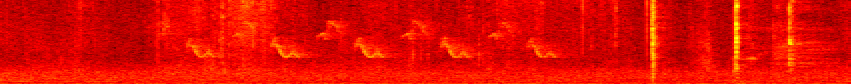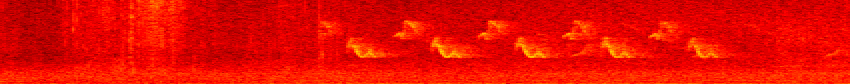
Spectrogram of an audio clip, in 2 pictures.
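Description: A small songbird singing twice, each phrase a quick run of five or six high notes that each slide downward, over a steady low outdoor rumble. Two sharp clicks come in the middle, between the phrases.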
